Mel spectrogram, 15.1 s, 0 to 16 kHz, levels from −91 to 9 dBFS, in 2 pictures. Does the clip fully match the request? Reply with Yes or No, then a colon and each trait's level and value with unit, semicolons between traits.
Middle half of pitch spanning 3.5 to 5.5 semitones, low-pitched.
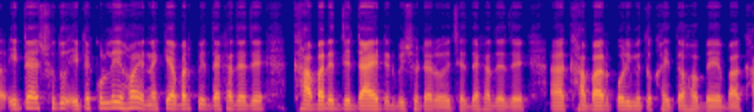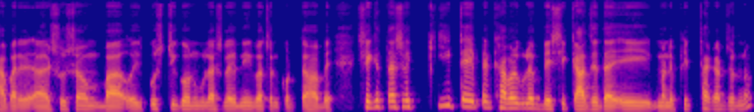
Yes: average, 3.9 semitones; low, 120 Hz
